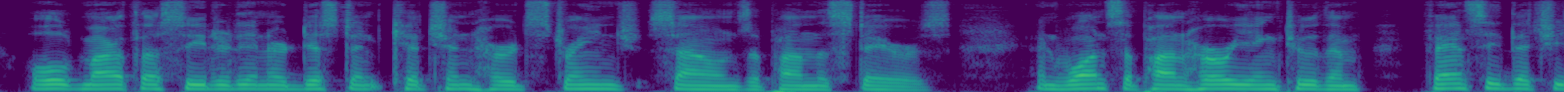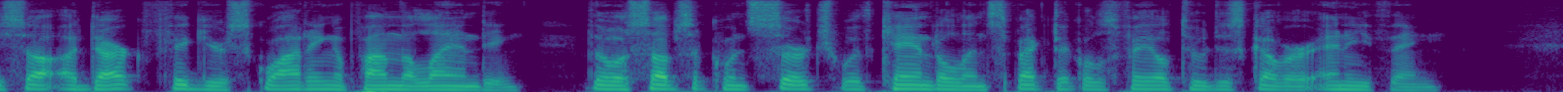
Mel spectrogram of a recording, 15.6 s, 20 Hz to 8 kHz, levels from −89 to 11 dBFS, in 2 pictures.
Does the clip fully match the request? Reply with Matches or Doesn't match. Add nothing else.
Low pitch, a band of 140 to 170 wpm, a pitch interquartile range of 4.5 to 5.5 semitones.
Doesn't match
